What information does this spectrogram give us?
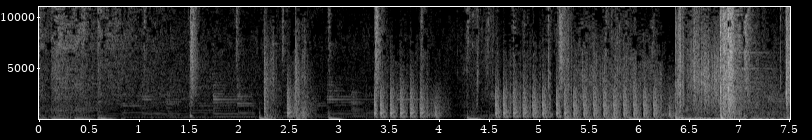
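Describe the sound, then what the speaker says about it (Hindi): Rapid automatic gunfire from the mobile shooter PUBG Mobile Lite, with bursts of machine-gun fire and single shots in stuttering, overlapping volleys, loud and close, with no talking. "मुझे सामने की तरफ फायरिंग की आवाज़ आ जाती है"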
